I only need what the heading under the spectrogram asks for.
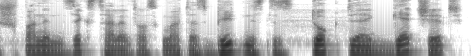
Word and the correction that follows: Gachet: wenn ich das richtig ausspreche, Gachet. – Das Französische.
